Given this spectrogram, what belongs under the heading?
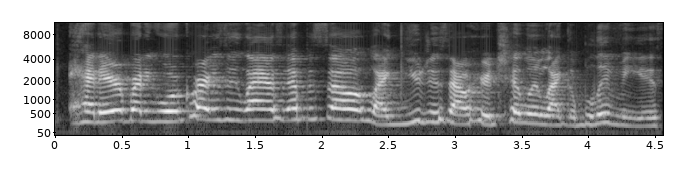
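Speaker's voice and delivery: usual speaking voice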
